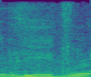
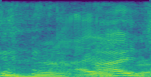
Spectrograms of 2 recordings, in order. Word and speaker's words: Nidra: She's looking at me like, don't say Nidra. It's Nidra.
